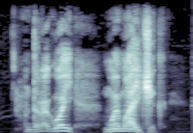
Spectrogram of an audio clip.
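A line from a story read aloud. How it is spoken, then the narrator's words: Strained, forced out. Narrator (Russian): с трудом выдавил из себя волшебник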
